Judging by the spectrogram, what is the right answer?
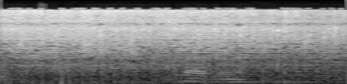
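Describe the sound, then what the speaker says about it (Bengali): Garlic sizzles in hot mustard oil in a pan, a steady, close frying hiss throughout with a faint voice briefly underneath. "সর্ষের তেল দিলাম আর এবার রসুনটা দেবো"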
